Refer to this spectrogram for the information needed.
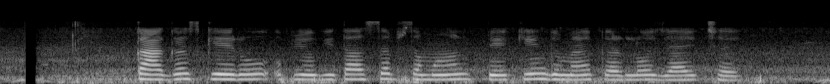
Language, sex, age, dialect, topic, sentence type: Maithili, female, 31-35, Angika, agriculture, statement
